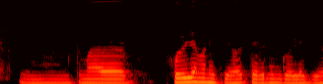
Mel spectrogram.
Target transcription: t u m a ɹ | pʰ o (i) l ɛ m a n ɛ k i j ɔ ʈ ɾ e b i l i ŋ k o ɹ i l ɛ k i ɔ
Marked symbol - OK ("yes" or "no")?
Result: yes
